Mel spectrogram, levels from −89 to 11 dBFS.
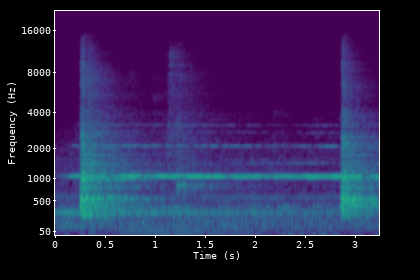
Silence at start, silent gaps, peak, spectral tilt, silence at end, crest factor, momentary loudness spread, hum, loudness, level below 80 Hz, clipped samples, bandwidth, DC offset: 0 s; none; -14 dBFS; -4.5 dB/octave; 0 s; 22 dB; 11 LU; none; -35 LUFS; -66 dBFS; under 0.1%; 15 kHz; under 0.1%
